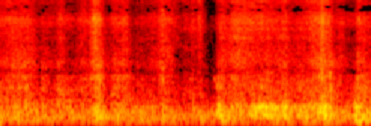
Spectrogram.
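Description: Faint rustling and rubbing of a paper towel wiping grime from the car floor around a seat guide, with a few soft bumps.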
